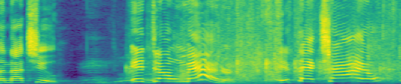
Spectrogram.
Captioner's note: audience applauding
